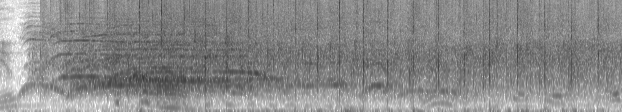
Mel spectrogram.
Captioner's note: audience cheering and applauding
